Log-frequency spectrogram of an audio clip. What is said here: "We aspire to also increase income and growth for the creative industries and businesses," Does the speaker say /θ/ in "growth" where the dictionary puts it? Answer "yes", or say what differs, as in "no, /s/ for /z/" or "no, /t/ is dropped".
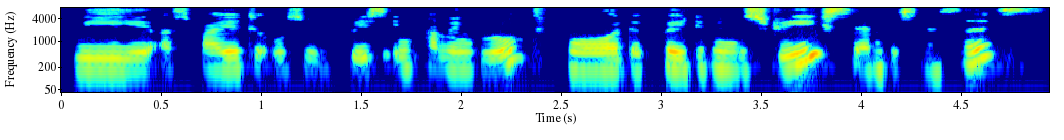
no, /t/ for /θ/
